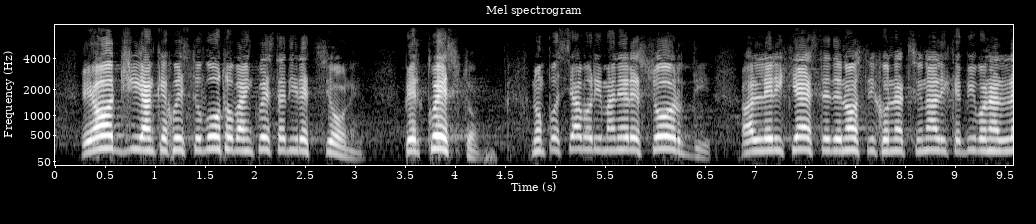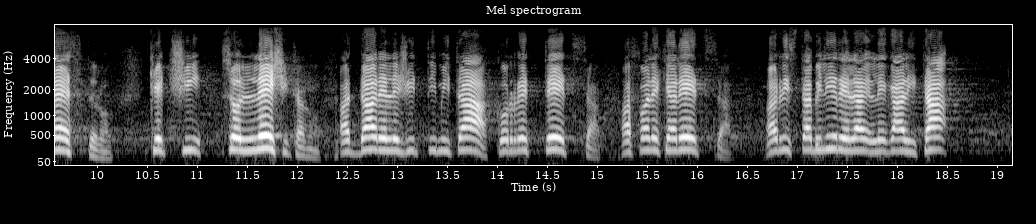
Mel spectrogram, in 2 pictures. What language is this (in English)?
Italian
